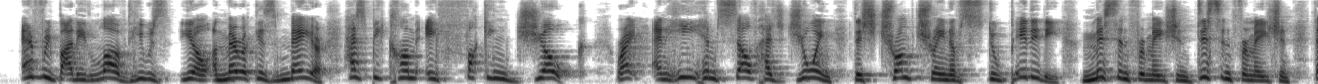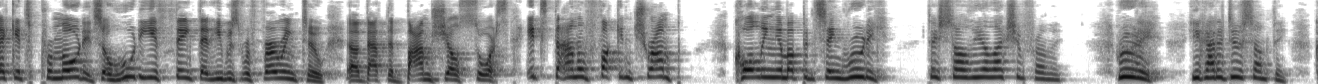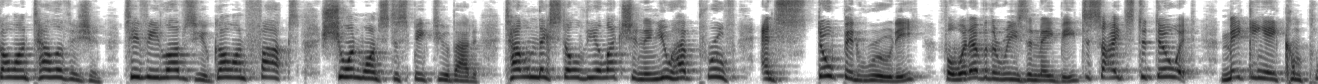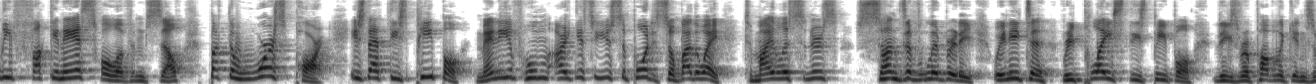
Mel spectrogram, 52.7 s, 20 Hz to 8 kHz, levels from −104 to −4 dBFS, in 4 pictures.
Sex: male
